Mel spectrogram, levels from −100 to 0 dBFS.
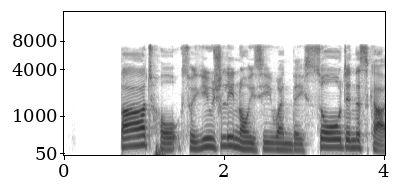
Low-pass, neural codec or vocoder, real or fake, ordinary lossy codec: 7.2 kHz; none; real; none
